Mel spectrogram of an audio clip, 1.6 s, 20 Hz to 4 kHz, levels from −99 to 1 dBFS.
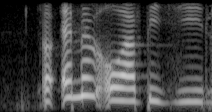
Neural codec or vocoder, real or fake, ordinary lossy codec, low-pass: none; real; AAC, 24 kbps; 3.6 kHz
